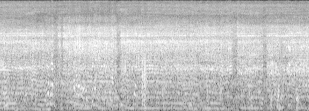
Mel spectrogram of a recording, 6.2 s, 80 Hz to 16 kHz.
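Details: Steady buzzing whine of an oscillating cast saw cutting through a plaster cast at removal 28 days after an ankle fracture from an accident; cast saw.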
